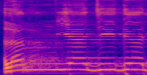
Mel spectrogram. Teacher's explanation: dal sukun qalqalah sugroh yang mati asli di tengah kalimat kita pantulkan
